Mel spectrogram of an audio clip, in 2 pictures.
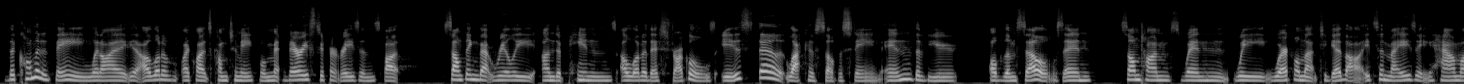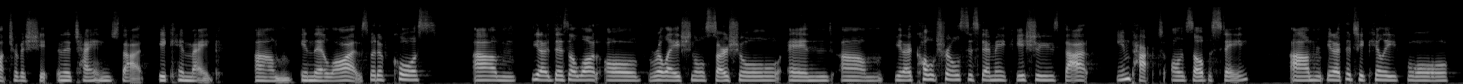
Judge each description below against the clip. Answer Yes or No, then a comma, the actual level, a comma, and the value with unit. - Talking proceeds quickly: No, average, 195 wpm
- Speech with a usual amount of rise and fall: No, narrow, 1.9 semitones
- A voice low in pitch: No, high, 190 Hz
